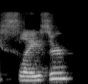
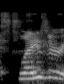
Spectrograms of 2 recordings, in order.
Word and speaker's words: Slazer: Slazer is a very, and it's spelled just like it sounds, S-L-A-Z-E-R.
